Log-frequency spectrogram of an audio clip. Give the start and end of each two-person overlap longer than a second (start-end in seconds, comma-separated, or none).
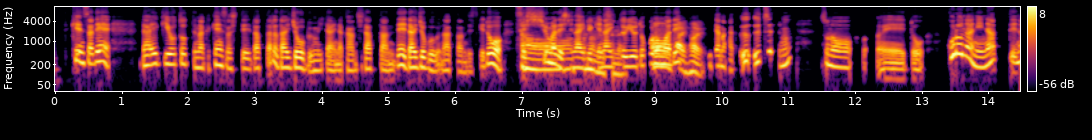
7.0-9.4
